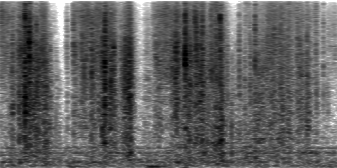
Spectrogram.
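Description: Newspaper pages being leafed through, a quick series of crisp papery rustles and crinkles, each turn a short swishing burst, with no voices.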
